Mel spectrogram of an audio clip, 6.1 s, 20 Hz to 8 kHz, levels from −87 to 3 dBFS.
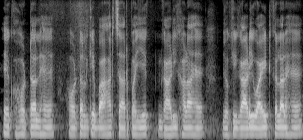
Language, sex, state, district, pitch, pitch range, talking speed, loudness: Hindi, male, Jharkhand, Deoghar, 105 Hz, 100-105 Hz, 160 wpm, -19 LUFS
